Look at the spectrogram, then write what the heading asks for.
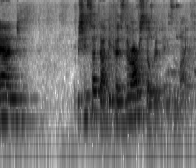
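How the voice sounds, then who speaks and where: A woman speaks at a fairly high pitch. Audible room echo and noticeable background noise surround her voice. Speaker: bereaved daughter. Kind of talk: eulogy.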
